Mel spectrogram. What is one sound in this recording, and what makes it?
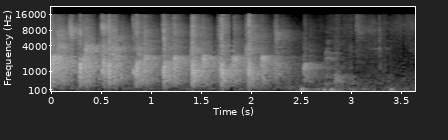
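People applaud in a room.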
